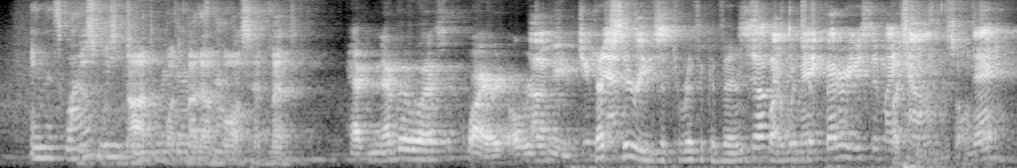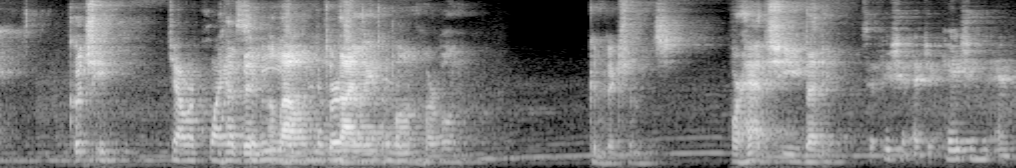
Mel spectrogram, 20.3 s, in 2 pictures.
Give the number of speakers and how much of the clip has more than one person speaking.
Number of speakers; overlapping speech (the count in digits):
5, about 38%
